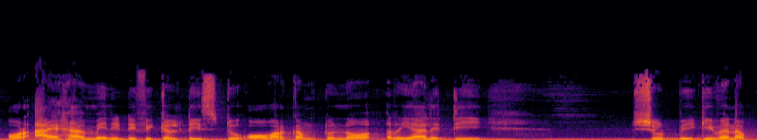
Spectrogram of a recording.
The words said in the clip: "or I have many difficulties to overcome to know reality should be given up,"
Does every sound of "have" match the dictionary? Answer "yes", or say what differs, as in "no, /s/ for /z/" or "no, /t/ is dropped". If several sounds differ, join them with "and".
yes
